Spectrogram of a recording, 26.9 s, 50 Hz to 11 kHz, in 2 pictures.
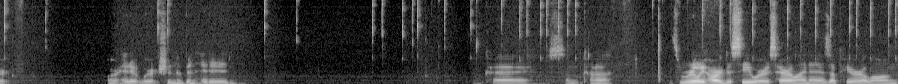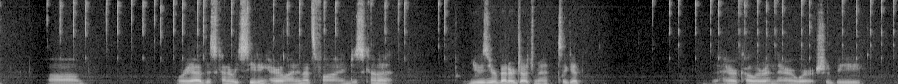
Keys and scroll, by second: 6.7 space, 7.2 space, 9.9-10.3 typing, 23.2 x, 26.0 x.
